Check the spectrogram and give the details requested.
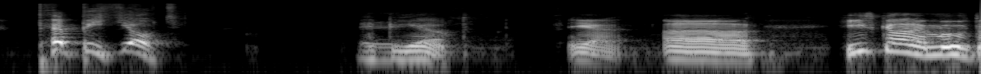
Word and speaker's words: Pepiot: Apparently, you gotta say it like you're a bird chirping, Connor, according to Jimmy Gomez. Pepiote.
